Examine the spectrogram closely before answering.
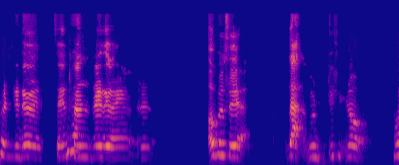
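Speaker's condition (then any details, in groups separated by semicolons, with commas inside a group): Cerebral palsy; speech impediment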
